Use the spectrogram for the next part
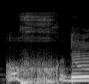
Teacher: उखदू, वाव मद्दा है, दाल को 1 सेकंड खींचना है और लास्ट में दाल साकिन कलकला करेंगे, उखदूद, खा को अच्छी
